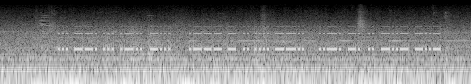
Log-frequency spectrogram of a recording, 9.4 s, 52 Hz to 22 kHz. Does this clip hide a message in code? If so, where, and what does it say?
Yes: Morse code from 1.1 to 8.9 s, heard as a keyed tone, hand-sent with a bug key, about 29 wpm, 650 Hz, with street noise. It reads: SGSLB JTIHZ FNIXX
